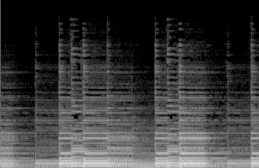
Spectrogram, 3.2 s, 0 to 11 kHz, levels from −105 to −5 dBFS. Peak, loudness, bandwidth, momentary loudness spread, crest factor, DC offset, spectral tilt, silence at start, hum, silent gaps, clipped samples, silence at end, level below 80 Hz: -12 dBFS; -26 LUFS; 8.2 kHz; 15 LU; 14 dB; 0.3%; -8.5 dB/octave; 0 s; none; none; under 0.1%; 0 s; -50 dBFS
